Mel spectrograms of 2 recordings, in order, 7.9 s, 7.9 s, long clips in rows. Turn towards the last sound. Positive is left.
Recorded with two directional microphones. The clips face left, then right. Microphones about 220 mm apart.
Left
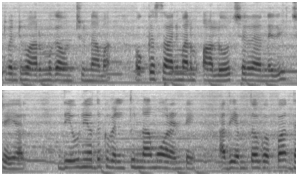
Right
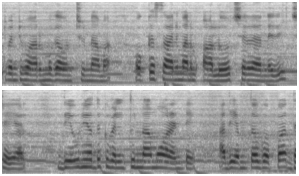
turn(degrees=-15)  # may be behind; listen again after turning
